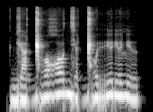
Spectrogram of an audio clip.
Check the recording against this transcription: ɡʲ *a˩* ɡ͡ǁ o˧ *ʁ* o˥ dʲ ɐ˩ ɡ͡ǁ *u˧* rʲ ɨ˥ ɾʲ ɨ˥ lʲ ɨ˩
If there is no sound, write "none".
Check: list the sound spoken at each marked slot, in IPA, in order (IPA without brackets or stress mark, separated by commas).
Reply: a˩, ʁ, o˧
